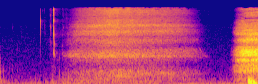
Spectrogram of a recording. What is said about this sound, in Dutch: Gewoon ademhalen.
